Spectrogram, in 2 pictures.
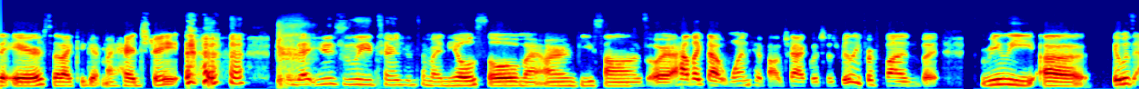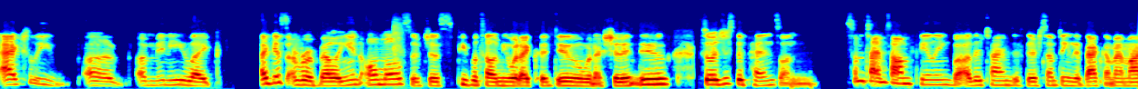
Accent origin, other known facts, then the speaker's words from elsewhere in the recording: Rockland County, New York, United States; also born or lived in Brooklyn; I am from Rockland County. It's upstate, an hour from the city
